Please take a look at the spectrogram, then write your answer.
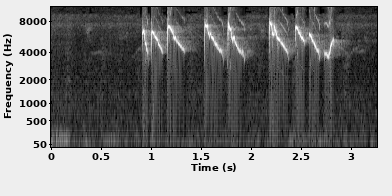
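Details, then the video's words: A Merapi white-eye, used as a lure, sings rapid, high, thin whistled phrases, each sliding downward, in bursts of two to three notes repeated over about two seconds. "Pleci Merapi Ngalas Losssdol,cocok buat pikat~pancingan || Buka Paruh"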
